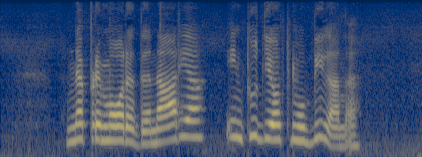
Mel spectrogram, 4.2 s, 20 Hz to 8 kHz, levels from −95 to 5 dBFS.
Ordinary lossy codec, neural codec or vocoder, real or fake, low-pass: none; codec, 16 kHz, 1 kbps, X-Codec, HuBERT features, trained on balanced general audio; fake; none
